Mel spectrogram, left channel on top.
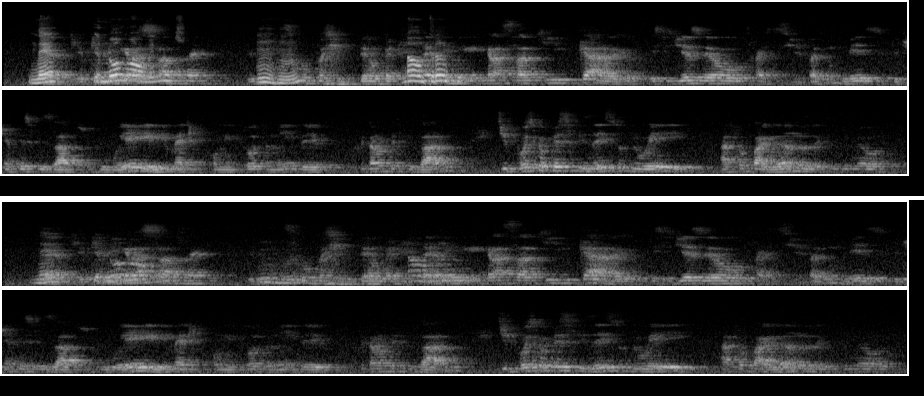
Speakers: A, on the left (about 45°); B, on the left (about 80°).
A: né?
B: É porque, porque
A: E
B: é
A: normalmente,
B: bem engraçado, né? <laughs>
A: Uhum.
B: Desculpa te interromper.
A: Não,
B: É
A: tranquilo.
B: que é engraçado que, cara, eu- esses dias eu faz esses dias, faz uns meses que eu tinha pesquisado sobre o whey, ali o médico comentou também, daí eu, eu fui dar uma pesquisada. Depois que eu pesquisei sobre o whey, as propagandas aqui do meu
